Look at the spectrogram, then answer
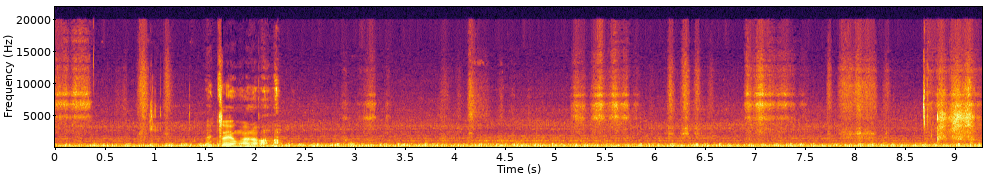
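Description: Kawasaki Z1000R motorcycle on a ride up a road to a mountain view deck, a steady low engine rumble with wind noise running throughout, and someone talking over it.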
